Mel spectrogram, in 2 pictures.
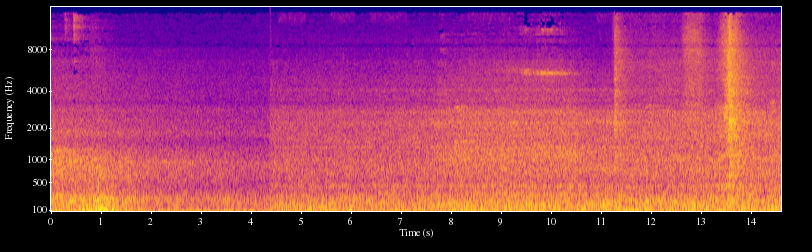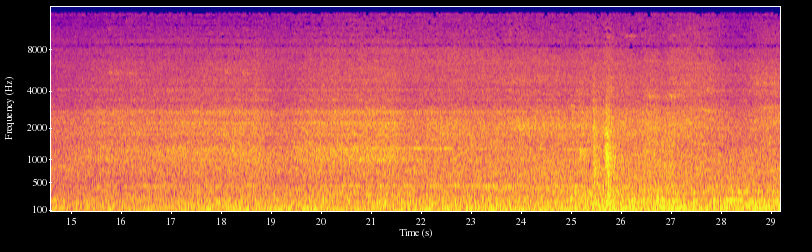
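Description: Taiwan Railway E200-class electric locomotive hauling a freight train slowly through an underground station: a steady rumble of wheels on rail that grows louder as it approaches and the cars roll past, with a few short sharp hisses near the middle.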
